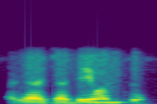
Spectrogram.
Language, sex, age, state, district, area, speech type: Kashmiri, male, 18-30, Jammu and Kashmir, Bandipora, rural, conversation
